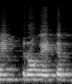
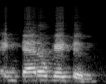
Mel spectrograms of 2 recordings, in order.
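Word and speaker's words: interrogative: आज भी हम इंट्रोगेटिव बोलते हैं जबकि स्पेलिंग होती है इंटेरोगेटिव, और स्टैंडर्ड में इसको बोला जाता है इंटेरोगेटिव।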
